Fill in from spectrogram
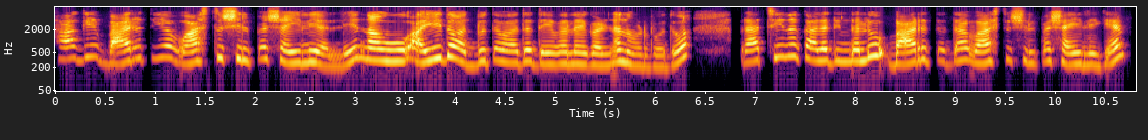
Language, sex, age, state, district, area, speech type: Kannada, female, 18-30, Karnataka, Shimoga, rural, spontaneous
